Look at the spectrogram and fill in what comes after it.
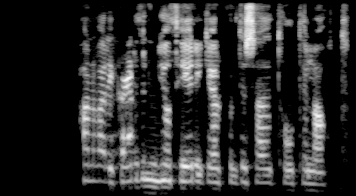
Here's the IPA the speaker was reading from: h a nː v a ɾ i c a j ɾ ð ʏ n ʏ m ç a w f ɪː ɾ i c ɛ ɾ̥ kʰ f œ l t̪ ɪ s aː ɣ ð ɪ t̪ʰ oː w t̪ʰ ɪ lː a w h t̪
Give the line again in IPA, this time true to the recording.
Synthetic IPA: h a nː v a ɾ i k a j ɾ ð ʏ n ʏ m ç a w θ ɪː ɾ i c ɛ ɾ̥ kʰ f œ l t̪ ɪ s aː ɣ ð ɪ t̪ʰ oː w t̪ʰ ɪ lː a w h t̪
